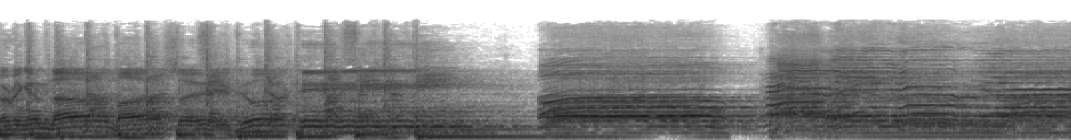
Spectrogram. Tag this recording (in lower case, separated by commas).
choir, male singing, female singing, music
